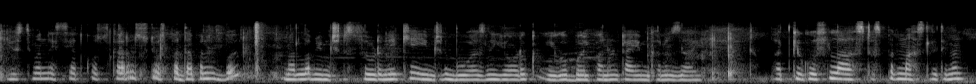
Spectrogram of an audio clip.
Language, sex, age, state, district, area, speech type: Kashmiri, female, 30-45, Jammu and Kashmir, Shopian, rural, spontaneous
